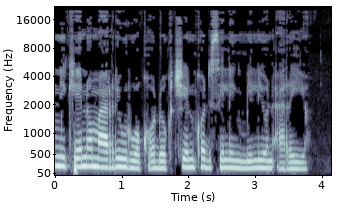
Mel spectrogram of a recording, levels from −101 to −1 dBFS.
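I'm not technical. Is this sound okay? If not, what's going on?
Yes, this sound is okay, and there's nothing going on that needs fixing.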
